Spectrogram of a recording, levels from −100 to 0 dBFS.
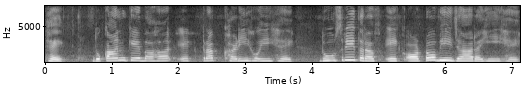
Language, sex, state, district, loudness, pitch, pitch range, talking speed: Hindi, female, Madhya Pradesh, Dhar, -16 LUFS, 280 Hz, 265-315 Hz, 145 wpm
